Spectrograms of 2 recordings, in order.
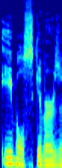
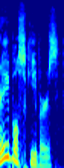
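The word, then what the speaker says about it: æbleskiver: I butchered the name I think I called it like AEL skivers or something and my wife says oh those are able skivers so okay so we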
